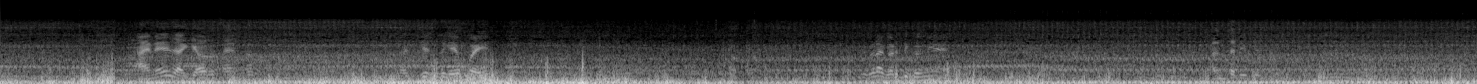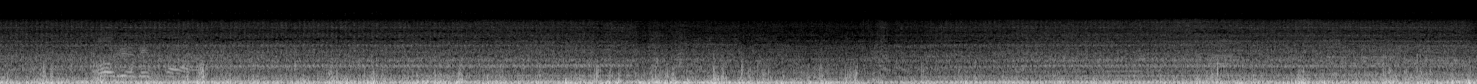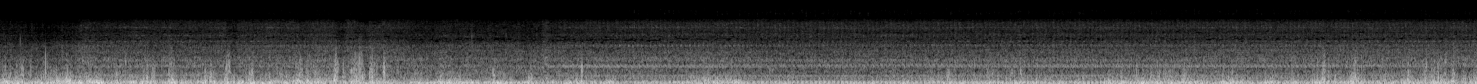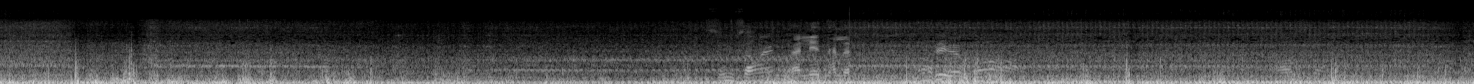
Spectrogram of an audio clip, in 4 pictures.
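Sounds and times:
small motorcycle engine running: 0.0s - 59.0s
wind buffeting microphone: 0.0s - 59.0s.

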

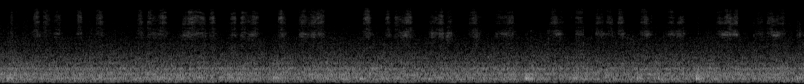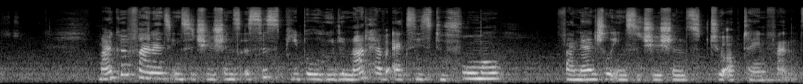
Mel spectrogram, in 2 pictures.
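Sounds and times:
writing tool scratching: 0.3s - 8.3s.

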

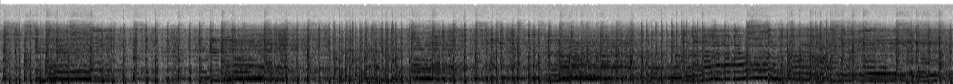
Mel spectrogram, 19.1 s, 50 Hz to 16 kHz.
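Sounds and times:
drum kit beat: 0.0s - 19.0s
electric guitar notes: 4.0s - 6.2s, 8.1s - 19.0s.

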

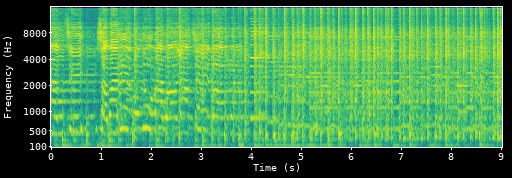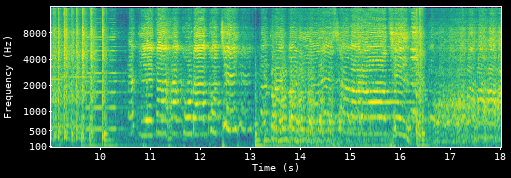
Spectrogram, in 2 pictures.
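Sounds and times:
fast hand-drumming: 0.0s - 10.4s, 16.2s - 16.8s.

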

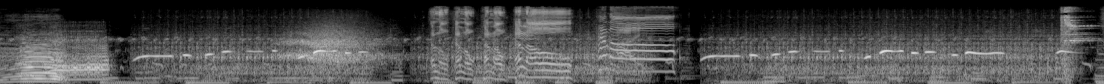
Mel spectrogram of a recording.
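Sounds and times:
whistled melody with bass beat: 0.9s - 4.1s, 6.8s - 11.0s
cartoon sliding sound effects: 2.9s - 6.8s.

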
